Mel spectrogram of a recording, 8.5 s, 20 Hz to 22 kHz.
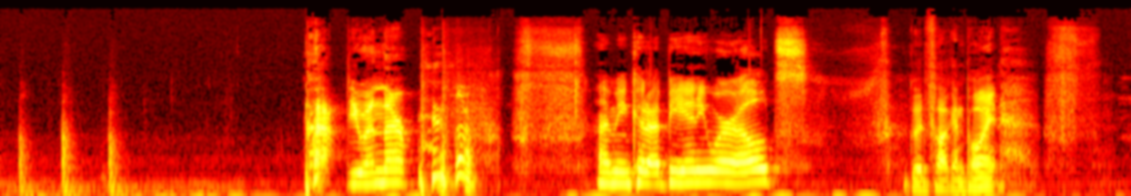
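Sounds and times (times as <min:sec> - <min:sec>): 
firm knocks on a solid cell door: 0:00.1 - 0:01.0
speech: 0:02.3 - 0:03.7, 0:04.5 - 0:06.1, 0:06.8 - 0:07.7.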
